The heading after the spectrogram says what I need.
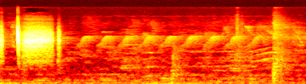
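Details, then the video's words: Jenggot Mini bird in active, chatty song (gacor): one loud, harsh high burst, then a fast series of soft, repeated chirps at a steady high pitch, ending with a sharp click-like note. "JENGGOT MINI GACOR‼️"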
